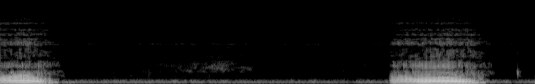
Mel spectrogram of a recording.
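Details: Loud, deep, rattling snores during sleep roughly every four seconds, separated by quiet breathing; snoring.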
